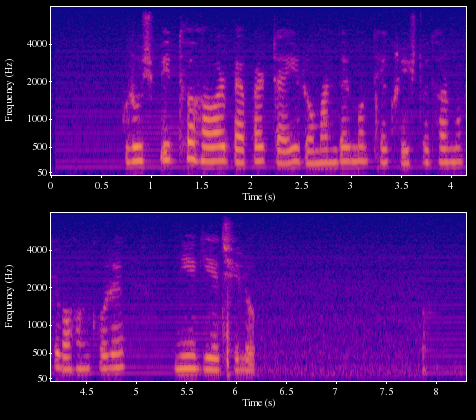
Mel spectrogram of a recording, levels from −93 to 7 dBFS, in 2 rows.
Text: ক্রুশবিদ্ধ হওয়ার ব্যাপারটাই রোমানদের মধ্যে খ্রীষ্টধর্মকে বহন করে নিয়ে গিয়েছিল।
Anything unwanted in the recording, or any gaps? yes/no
no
